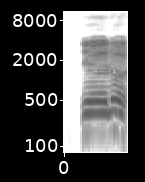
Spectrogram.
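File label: "jerut", Malay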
